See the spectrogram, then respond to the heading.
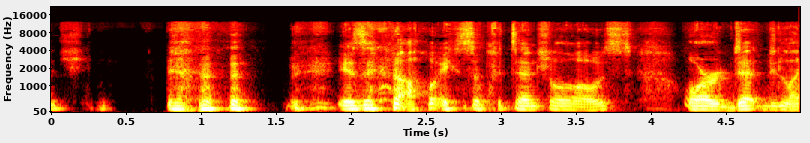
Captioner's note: laughs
